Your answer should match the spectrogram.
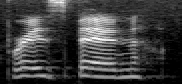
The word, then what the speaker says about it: Brisbane: We've got Brisbane. All of them are spelled with R's, but nobody pronounces the R's.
